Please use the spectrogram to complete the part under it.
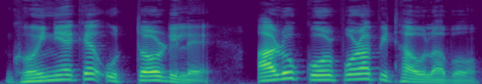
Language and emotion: Assamese, neutral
